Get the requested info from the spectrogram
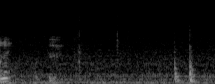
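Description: Honeybees buzzing around an opened hive, a steady hum, with two brief knocks near the end.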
